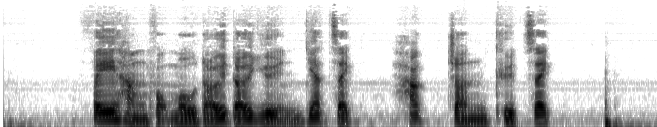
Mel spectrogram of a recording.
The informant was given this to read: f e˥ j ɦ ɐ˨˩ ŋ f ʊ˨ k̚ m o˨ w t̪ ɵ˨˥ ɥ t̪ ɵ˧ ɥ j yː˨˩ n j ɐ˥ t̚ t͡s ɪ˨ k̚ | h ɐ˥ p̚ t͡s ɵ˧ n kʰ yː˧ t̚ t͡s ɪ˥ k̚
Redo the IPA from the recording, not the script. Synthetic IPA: f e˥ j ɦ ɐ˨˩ ŋ f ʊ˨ k̚ m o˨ w t̪ ɵ˨˥ ɥ t̪ ɵ˨˥ ɥ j yː˨˩ n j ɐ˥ t̚ t͡s ɪ˨ k̚ | h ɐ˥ k̚ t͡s ɵ˧ n kʰ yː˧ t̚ t͡s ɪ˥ k̚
